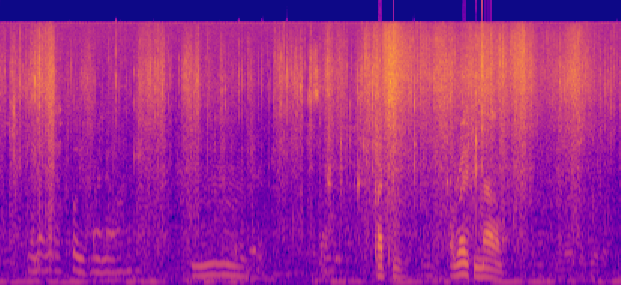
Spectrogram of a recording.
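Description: Speech: people talking in conversation, louder about five seconds in.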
